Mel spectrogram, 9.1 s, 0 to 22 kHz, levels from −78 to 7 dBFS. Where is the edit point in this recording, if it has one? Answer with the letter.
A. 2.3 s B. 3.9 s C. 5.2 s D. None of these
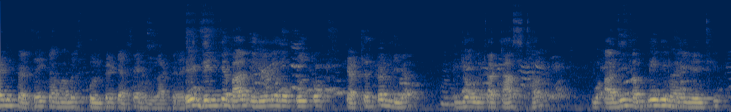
A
